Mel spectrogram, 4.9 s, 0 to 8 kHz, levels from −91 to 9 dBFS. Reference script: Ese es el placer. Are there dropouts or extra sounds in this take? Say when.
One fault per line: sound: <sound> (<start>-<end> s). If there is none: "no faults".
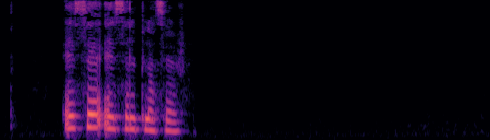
no faults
